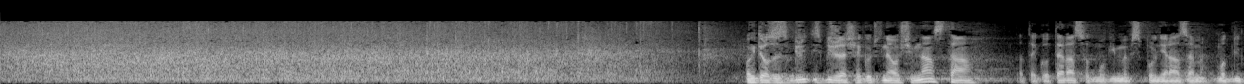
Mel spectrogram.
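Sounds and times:
audience applause: 0.0 - 7.4
speech: 7.5 - 12.4.

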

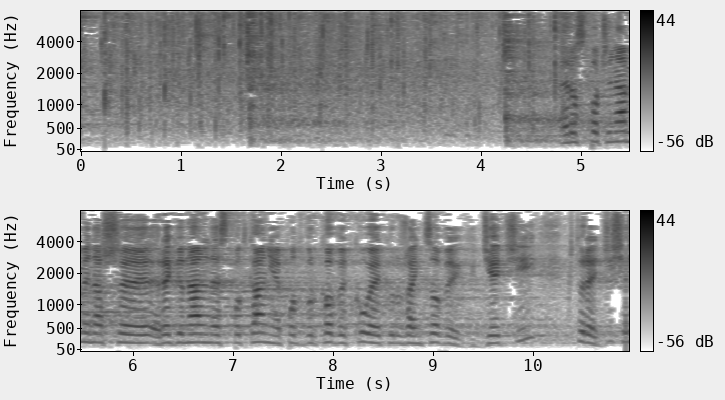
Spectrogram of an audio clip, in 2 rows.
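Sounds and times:
crowd clapping: 0.0 - 5.6
speech: 4.8 - 10.9.

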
